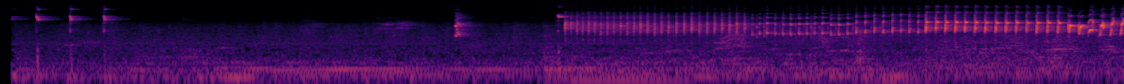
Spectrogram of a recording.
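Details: Male lovebird in breeding condition calling to a female: a few sharp high chirps, then after a pause a rising burst of rapid, dense high-pitched chattering that grows louder toward the end.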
